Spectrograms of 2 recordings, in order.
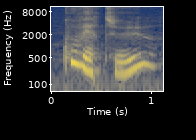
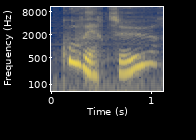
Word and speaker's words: couverture: Pour la graphie UR dans couverture, je sais que le E muet en fin de mot fait prononcer la consonne qui est placée avant le E. Ici, dans le mot couverture, tu entends bien la consonne R.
